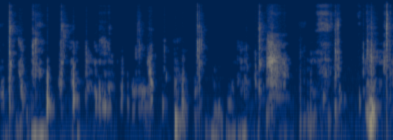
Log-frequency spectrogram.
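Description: Close-up eating sounds: wet chewing and lip-smacking clicks, with a short hissing suck about four seconds in as marrow is drawn from a cooked buffalo bone.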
